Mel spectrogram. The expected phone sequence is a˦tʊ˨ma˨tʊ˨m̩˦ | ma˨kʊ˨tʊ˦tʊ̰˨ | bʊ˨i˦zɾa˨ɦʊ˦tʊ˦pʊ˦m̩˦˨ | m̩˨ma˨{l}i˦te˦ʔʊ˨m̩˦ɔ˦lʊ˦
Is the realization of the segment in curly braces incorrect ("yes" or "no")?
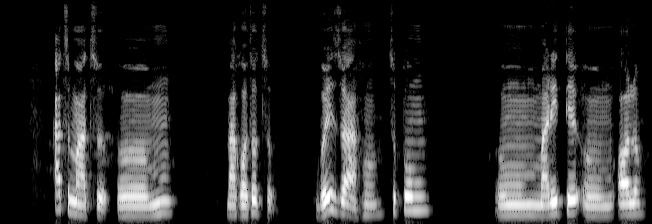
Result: yes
